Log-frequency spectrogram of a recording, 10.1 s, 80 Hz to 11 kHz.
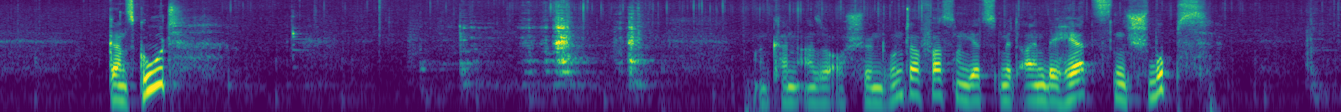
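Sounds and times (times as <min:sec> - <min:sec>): faint sizzle: 0:00.0 - 0:10.0
metal spatula scraping hot plate: 0:03.1 - 0:05.2.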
